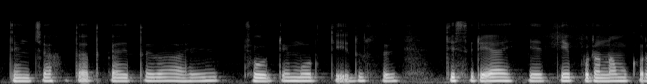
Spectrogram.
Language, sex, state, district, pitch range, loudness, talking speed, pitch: Marathi, male, Maharashtra, Pune, 155-165 Hz, -16 LUFS, 90 wpm, 165 Hz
